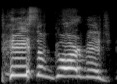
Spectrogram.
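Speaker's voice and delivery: furious accusation at the GM; real angry rant; angry outburst. Real, not acted. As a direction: lash out in betrayal. Angry outburst at GM over trade.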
